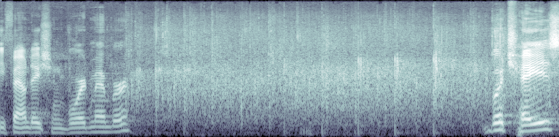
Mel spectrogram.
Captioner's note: attendees applauding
